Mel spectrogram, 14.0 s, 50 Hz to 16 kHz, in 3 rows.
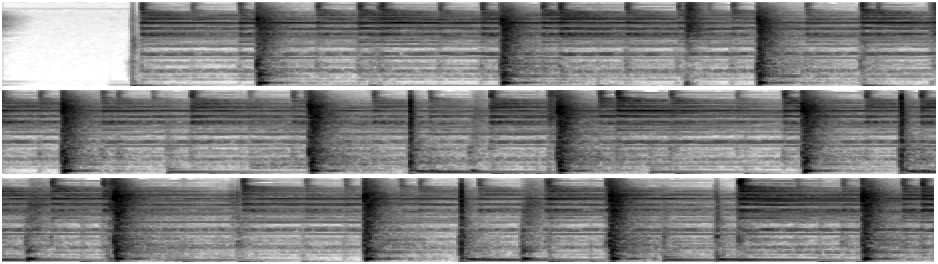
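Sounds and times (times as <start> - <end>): bass drum: 0.7 - 14.0
electronic drum kit beat: 0.7 - 14.0
ticking hi-hat and cymbal: 0.7 - 14.0.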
